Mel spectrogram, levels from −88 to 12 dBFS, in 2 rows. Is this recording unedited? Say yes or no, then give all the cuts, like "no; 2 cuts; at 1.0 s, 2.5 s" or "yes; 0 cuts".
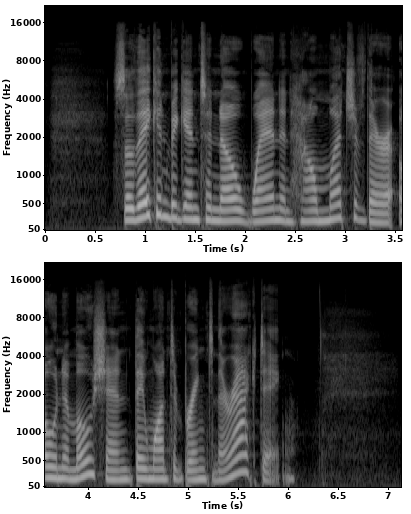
no; 1 cut; at 5.2 s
